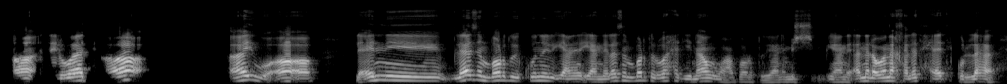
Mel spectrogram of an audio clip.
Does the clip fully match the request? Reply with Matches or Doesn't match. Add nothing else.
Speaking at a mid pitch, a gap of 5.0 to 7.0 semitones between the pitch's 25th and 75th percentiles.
Matches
